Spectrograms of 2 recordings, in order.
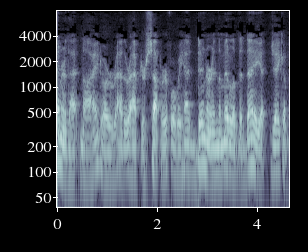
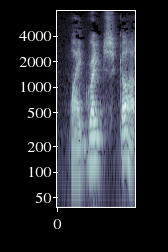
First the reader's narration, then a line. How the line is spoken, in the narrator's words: exclaimed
